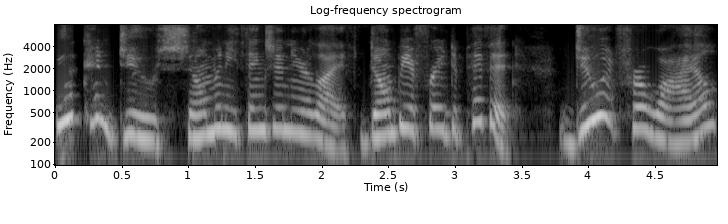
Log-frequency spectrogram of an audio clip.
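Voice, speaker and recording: With very wide pitch swings, a woman speaks high in a dark, mellow tone at a moderate pace. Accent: American. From rural northeastern Michigan. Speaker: novelist. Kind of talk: interview.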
